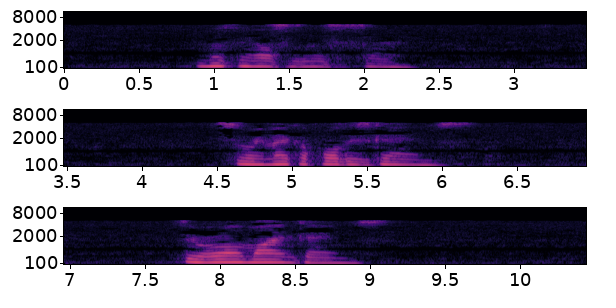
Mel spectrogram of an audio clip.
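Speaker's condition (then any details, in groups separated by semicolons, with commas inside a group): Parkinson's disease; others offer remedies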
